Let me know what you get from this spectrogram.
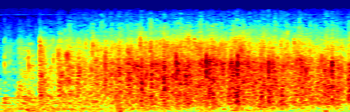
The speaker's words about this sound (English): Yes, you can clap for Yeshua.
